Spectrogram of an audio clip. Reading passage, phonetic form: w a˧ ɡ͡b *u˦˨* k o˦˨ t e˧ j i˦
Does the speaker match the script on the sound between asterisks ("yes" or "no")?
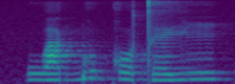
no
